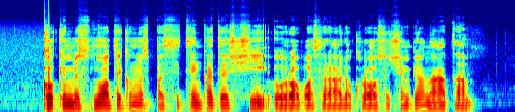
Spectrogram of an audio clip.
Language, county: Lithuanian, Klaipėda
